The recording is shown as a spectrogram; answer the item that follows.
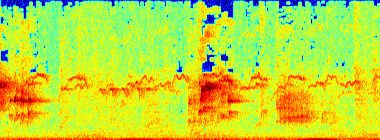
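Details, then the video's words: Captive mutant female European goldfinch feeding her chicks in an aviary, natural rearing; thin high-pitched chirps from the begging young come in short bursts near the start, middle and end, over a faint low hum. "JILGUERA MUTADA CEBANDO A LOS POLLOS"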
